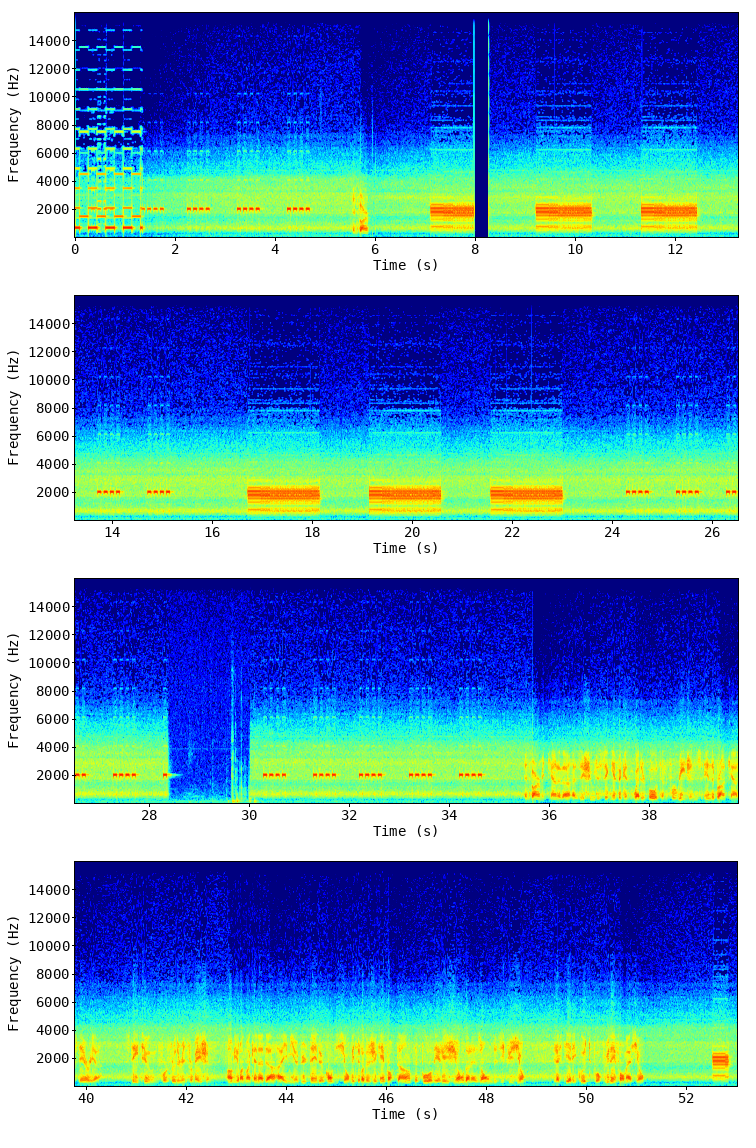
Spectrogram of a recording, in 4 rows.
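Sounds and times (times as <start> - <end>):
electronic alert beeps: 0.0 - 2.6
rapid beep groups: 0.0 - 2.7
radio hiss: 2.1 - 7.1, 8.3 - 16.7, 20.2 - 21.6, 22.5 - 28.4, 30.0 - 53.0.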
